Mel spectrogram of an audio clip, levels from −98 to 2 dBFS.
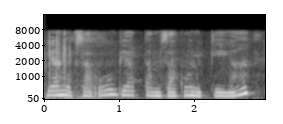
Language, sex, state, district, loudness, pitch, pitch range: Garo, female, Meghalaya, West Garo Hills, -20 LUFS, 175 Hz, 155-190 Hz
